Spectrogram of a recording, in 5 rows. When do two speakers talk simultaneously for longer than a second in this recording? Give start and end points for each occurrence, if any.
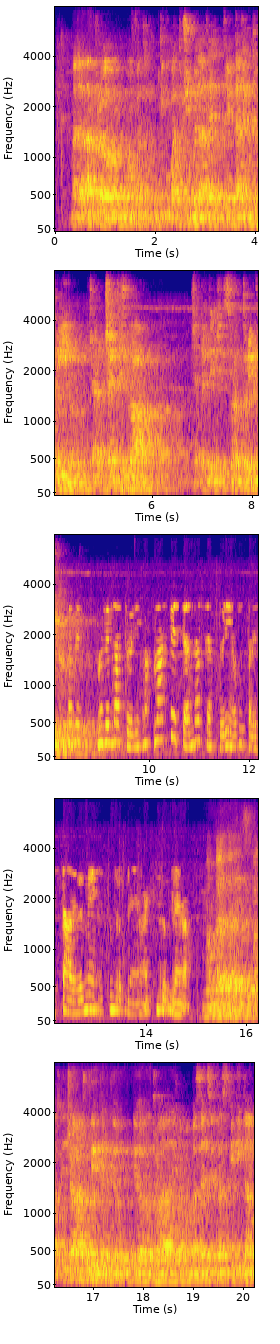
none

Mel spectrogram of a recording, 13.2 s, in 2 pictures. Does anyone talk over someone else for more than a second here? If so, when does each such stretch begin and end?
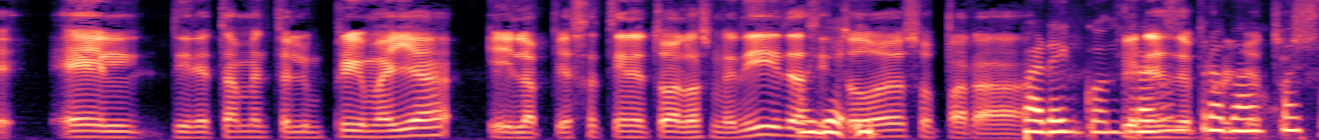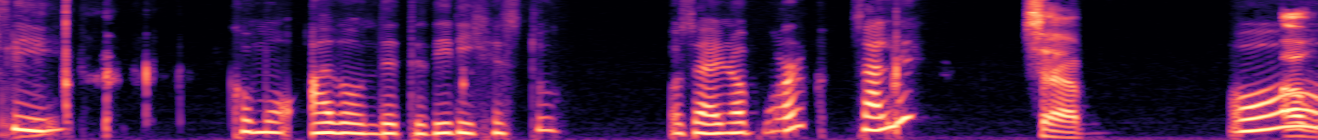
5.6-6.8

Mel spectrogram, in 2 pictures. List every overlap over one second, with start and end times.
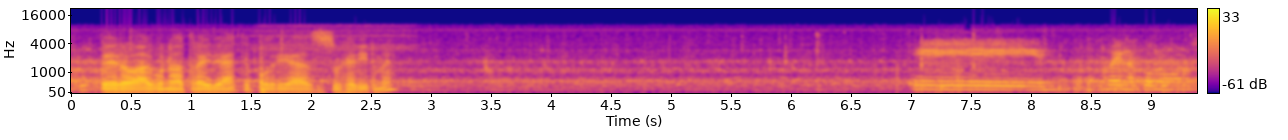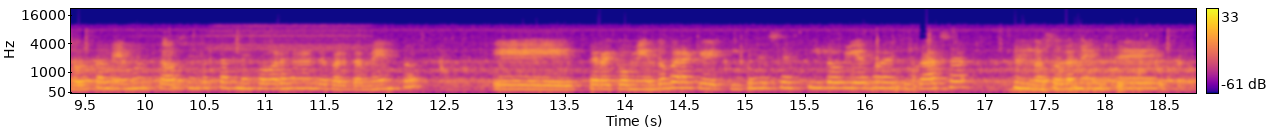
none

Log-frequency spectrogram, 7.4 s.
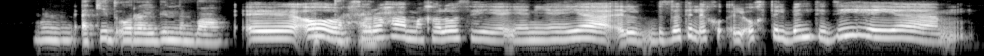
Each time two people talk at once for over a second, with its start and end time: none

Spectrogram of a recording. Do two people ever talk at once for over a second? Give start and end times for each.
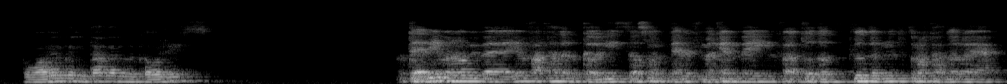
none

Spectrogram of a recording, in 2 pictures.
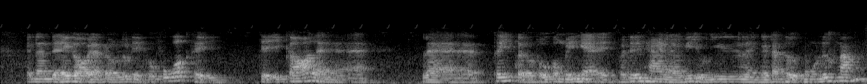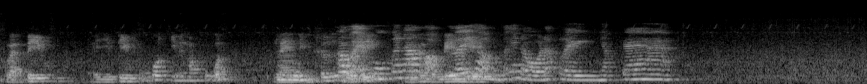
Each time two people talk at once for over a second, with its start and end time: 12.0-13.5

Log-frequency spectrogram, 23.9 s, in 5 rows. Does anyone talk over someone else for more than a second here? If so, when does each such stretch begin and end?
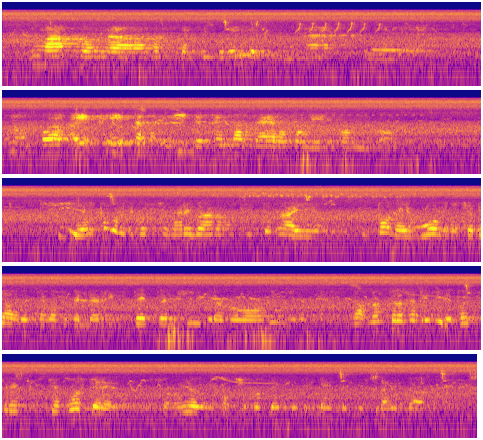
none

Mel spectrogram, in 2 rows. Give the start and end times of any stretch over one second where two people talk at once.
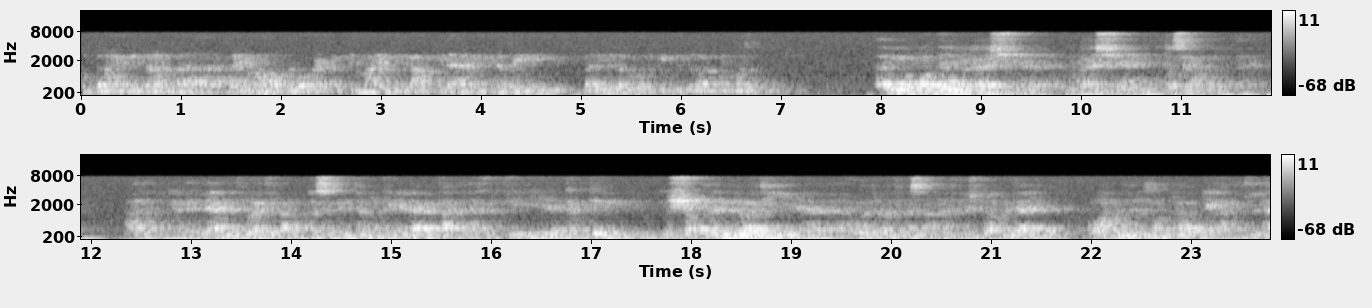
none

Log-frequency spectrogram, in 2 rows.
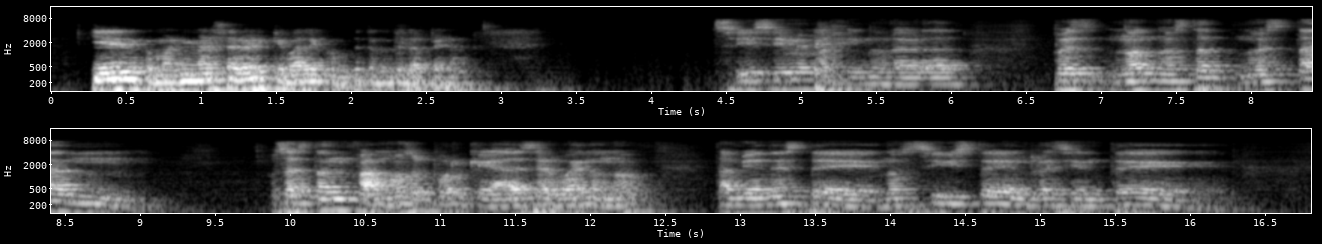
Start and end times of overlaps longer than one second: none

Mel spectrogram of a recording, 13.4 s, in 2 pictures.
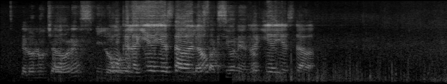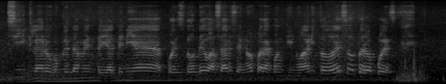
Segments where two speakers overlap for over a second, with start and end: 1.6-3.2

